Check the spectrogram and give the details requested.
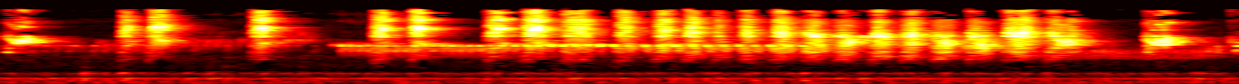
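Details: Singing pet canary of unknown breed: a few sharp introductory chips, then an even whistled note running into a rapid buzzy pulsing trill of high notes, over a low electrical hum.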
